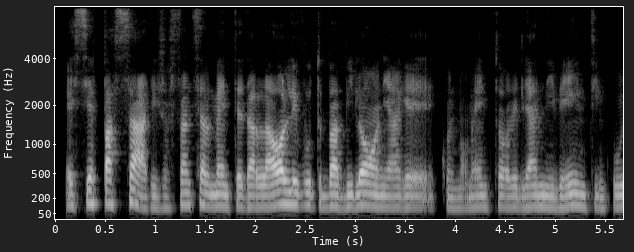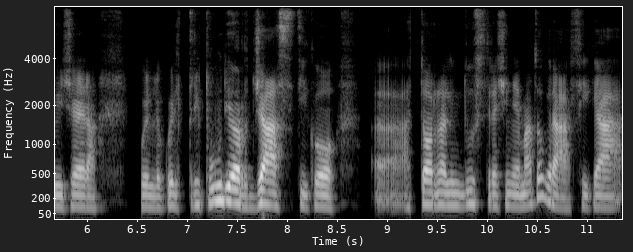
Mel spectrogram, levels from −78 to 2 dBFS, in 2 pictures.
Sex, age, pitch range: male, 30-49, 120-150 Hz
